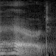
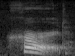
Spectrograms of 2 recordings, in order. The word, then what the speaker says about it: heard: say grandma say grammar or ei R for example learn and heard don't say learn and here'd it's learn and heard also I are for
